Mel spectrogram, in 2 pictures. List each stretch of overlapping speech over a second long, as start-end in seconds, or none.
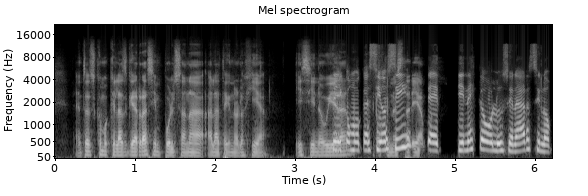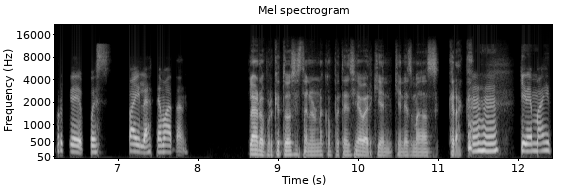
3.4-4.9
